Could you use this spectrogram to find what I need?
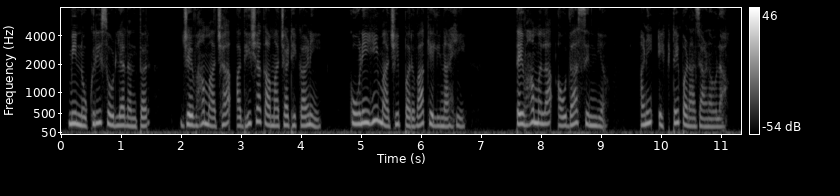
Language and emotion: Marathi, sad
